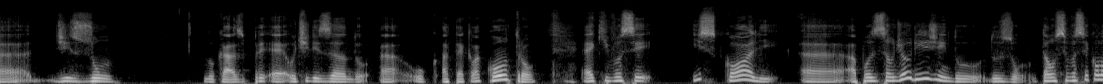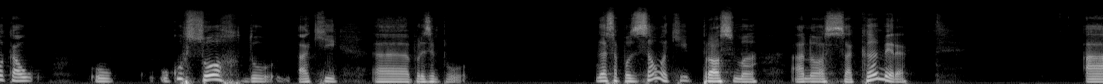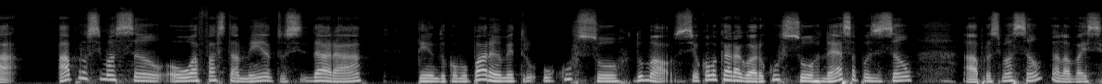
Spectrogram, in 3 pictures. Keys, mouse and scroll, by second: 21.1-24.1 ctrl+middle drag, 31.0-33.0 ctrl+middle drag.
